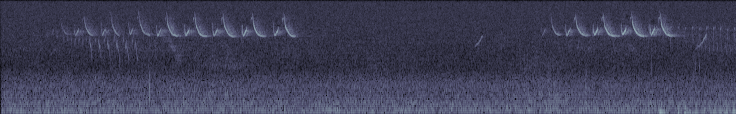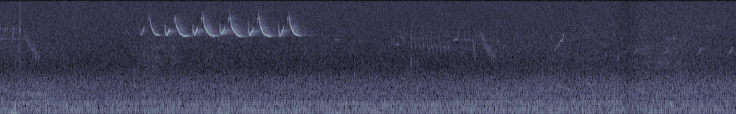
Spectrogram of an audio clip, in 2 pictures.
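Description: A songbird singing three phrases a few seconds apart, each a run of about eight quick, high, repeated notes, over a faint steady background of open-air noise.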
